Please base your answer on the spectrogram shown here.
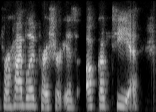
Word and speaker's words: Ocotea: high blood pressure, is Ocotea. Ocotea, and everybody pronounces it different. Ocotea, Osotea, lots of different pronunciations. So don't kill me for pronouncing it different than you do.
